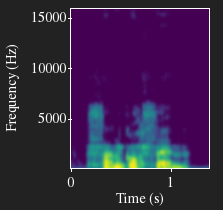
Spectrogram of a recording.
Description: Llangollen (Welsh: [ɬaŋˈɡɔɬɛn]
